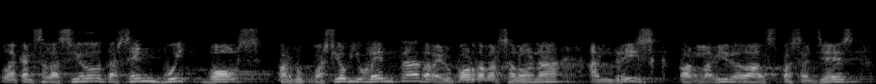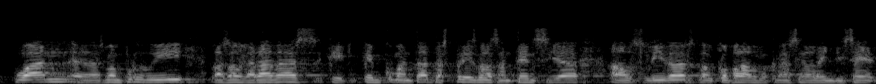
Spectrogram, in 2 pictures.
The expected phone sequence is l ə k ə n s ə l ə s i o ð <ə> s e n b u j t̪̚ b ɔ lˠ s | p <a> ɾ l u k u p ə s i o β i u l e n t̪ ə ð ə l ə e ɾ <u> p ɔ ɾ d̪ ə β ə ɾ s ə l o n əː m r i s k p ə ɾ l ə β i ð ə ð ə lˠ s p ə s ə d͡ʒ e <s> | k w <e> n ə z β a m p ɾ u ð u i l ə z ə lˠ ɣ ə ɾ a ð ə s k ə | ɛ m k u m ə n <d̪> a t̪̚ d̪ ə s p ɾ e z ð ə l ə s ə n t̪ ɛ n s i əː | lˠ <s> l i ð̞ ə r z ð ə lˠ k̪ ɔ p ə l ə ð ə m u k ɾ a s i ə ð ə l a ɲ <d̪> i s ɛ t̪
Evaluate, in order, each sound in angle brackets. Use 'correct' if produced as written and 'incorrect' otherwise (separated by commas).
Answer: correct, incorrect, correct, correct, incorrect, incorrect, incorrect, correct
